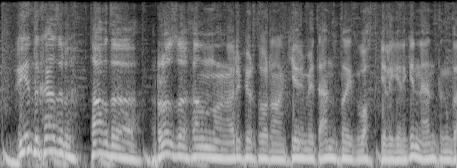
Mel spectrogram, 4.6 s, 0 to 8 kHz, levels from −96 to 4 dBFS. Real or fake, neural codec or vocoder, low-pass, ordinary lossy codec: real; none; none; none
